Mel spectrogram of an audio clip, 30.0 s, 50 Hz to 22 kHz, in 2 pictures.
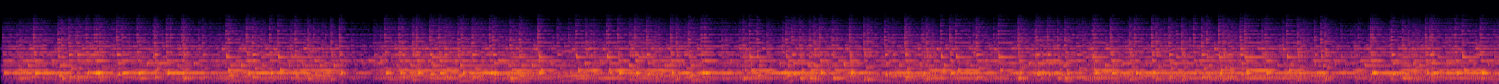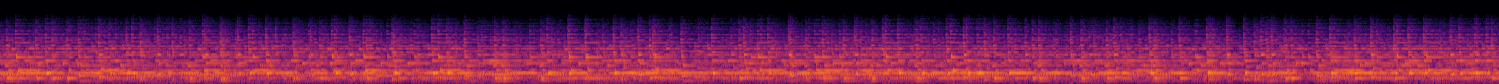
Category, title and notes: Soundscapes > Synthetic / Artificial
Botanica-Granular Ambient 9
Ambient, Atomosphere, Beautiful, Botanica, Botanical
